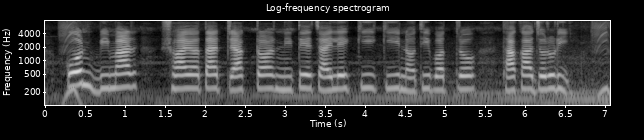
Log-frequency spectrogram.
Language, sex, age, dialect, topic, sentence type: Bengali, female, 18-24, Rajbangshi, agriculture, question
